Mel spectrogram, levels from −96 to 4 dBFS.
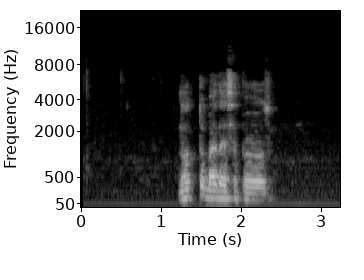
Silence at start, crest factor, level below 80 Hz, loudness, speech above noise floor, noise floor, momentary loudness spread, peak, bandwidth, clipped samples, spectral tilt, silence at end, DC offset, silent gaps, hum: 1.25 s; 20 dB; -64 dBFS; -29 LUFS; 43 dB; -71 dBFS; 10 LU; -12 dBFS; 7.6 kHz; under 0.1%; -5.5 dB/octave; 0.85 s; under 0.1%; none; none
